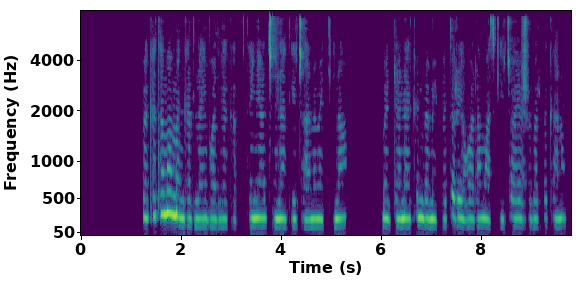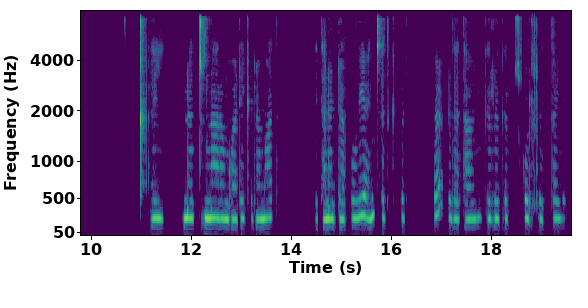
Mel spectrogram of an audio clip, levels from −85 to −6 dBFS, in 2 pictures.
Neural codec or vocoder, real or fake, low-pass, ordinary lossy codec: none; real; 7.2 kHz; AAC, 32 kbps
